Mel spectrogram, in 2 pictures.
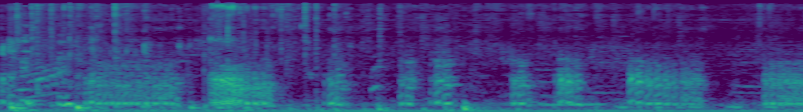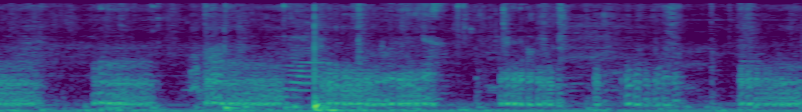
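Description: Meerkat growling in short, rough, repeated bursts while guarding a food scrap. A single sharp knock comes a little past halfway.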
